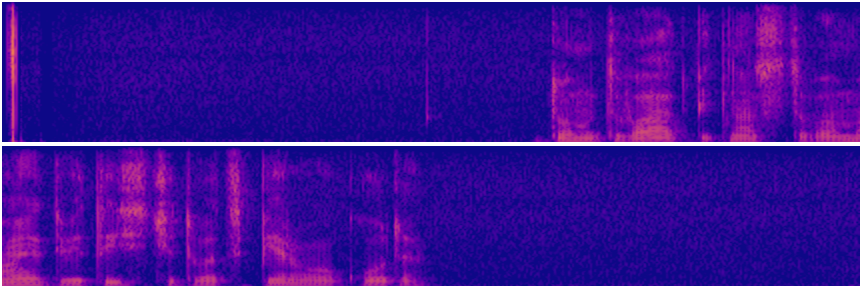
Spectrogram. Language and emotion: Russian, neutral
